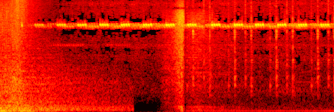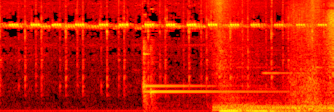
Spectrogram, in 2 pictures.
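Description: Crickets chirping in a steady, pulsing high trill. About seven seconds in, a doorbell button is pressed and a doorbell chime rings, and music with a deep bass comes in near the end.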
